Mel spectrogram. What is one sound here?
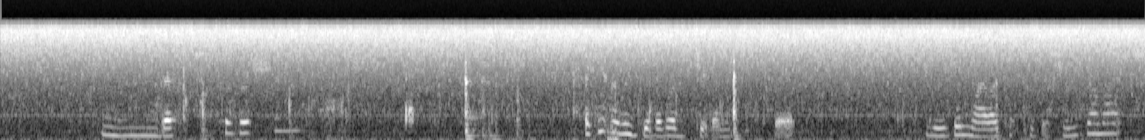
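A young person speaks quietly close to a microphone.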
